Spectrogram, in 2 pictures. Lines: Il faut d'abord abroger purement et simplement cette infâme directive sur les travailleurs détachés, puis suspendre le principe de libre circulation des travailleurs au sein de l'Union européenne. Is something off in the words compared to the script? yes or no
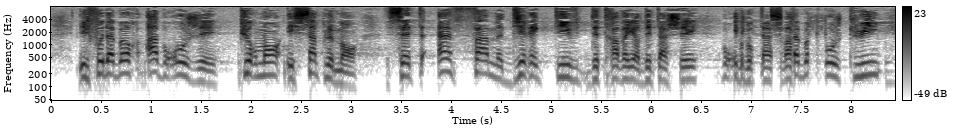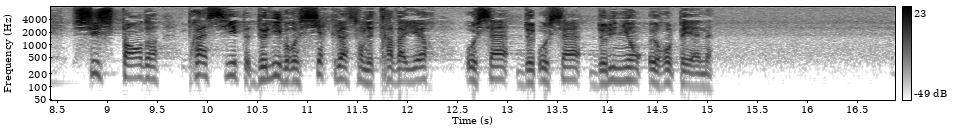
yes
